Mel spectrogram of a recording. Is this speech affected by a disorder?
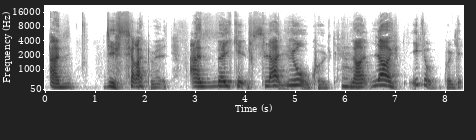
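Yes: cerebral palsy; cerebral palsy from birth.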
